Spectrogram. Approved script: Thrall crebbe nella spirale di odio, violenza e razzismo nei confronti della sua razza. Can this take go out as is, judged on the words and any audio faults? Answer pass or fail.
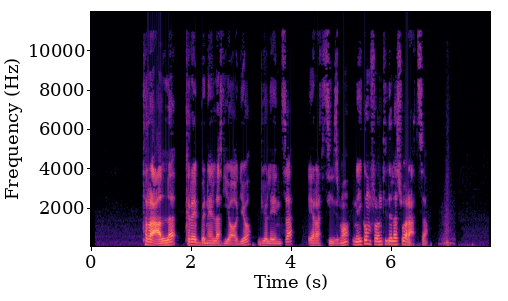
fail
